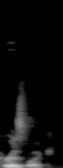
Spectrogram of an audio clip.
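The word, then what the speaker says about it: Grzelcyk: Um, like for example, last year the Penguins had a defenseman named Matt Grizzlick on my list, his name is spelled G R Z Y L E C.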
